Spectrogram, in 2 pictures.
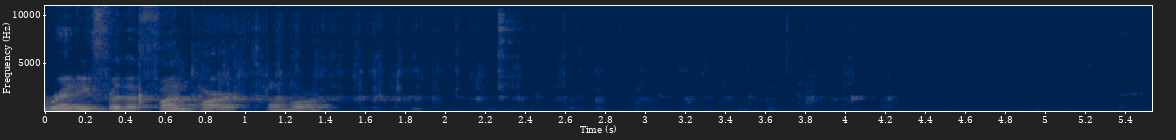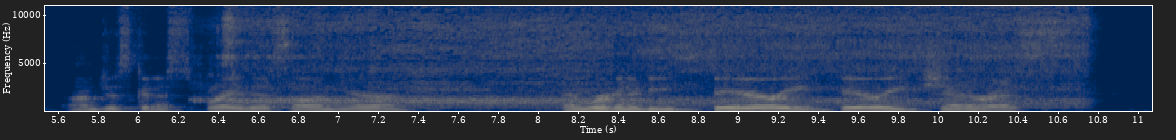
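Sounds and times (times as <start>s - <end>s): aerosol can shaken rattling: 0.3s - 4.6s, 6.3s - 10.8s.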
